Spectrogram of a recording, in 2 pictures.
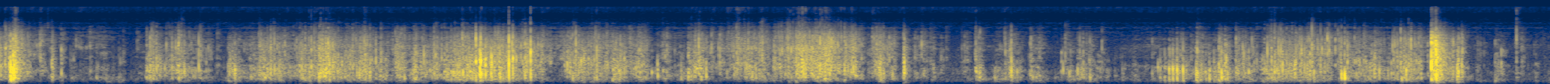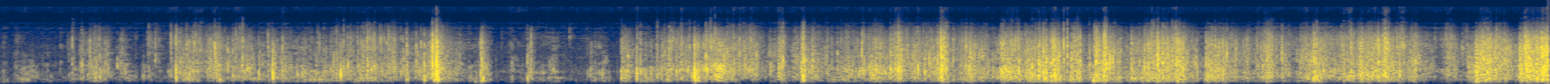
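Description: Plastic packaging being torn open and crinkled by hand: irregular bursts of rustling and crackling, broken by short pauses and a few sharp snaps.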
